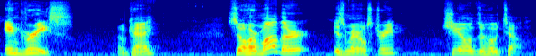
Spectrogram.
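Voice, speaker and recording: A man's voice: high-pitched, a little slow, pushed and bright. A middle-aged man co-hosting a podcast, reviewing movies in an emphatic, ranting way and often asking "right?". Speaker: podcast co-host. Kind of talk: opinionated movie review chat.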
